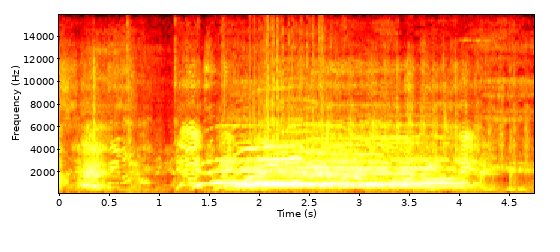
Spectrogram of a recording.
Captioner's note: crowd cheering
